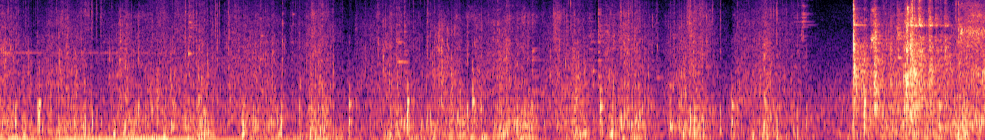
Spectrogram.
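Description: Footsteps crunch softly through snow.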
